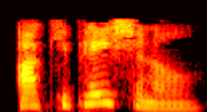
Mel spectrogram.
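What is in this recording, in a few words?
"occupational", American English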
